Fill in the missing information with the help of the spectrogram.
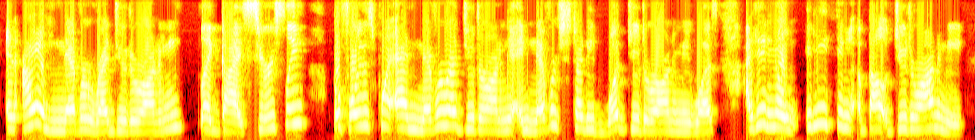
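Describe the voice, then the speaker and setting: A woman vlogger retelling a vivid dream to camera, emotional and halting, with many fillers and restarts. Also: fairly high pitch, lively intonation, darkish tone, no room sound. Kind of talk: casual storytelling to camera.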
